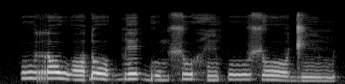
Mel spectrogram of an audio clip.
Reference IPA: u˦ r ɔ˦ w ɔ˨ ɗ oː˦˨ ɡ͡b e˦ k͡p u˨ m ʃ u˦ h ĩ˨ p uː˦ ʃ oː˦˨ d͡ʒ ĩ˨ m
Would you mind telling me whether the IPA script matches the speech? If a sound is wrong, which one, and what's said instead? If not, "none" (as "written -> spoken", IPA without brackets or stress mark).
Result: k͡p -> ɡ͡b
